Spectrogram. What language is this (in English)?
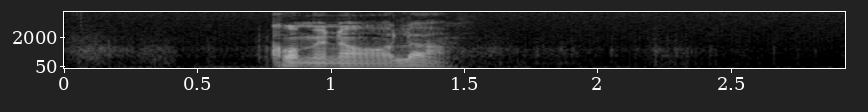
Swedish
